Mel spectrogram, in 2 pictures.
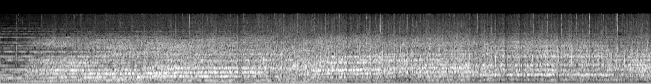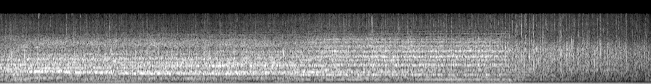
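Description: A large crowd applauds and cheers steadily and loudly alongside sustained singing whose notes shift in pitch every few seconds, as an image of Blessed John Paul II is unveiled on the facade of the Vatican Basilica at his beatification; then the sound drops away near the end.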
